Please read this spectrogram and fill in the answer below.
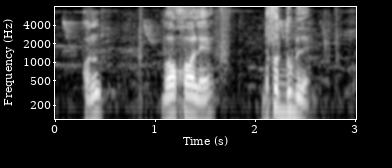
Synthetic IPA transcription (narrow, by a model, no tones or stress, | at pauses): kɔn | bɔxɔlɛ | dɐfɐdublɛ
